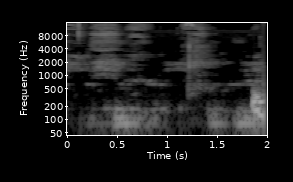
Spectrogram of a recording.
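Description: A crow cawing faintly a few times in the background, with a brief click about a second in; a man's voice starts at the very end.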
